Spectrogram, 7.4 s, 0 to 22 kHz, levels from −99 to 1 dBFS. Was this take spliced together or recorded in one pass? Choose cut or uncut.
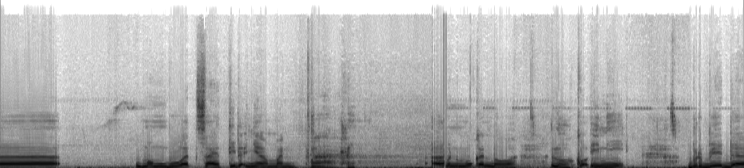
cut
